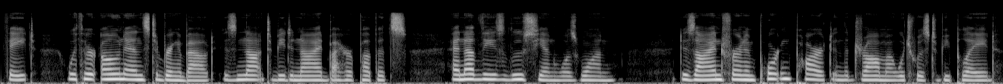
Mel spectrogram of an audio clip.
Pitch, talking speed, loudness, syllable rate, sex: 210 Hz, 210 wpm, -16 LUFS, 5.4 syllables/s, female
